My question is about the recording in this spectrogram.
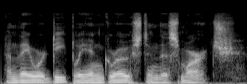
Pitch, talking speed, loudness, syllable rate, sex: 90 Hz, 195 wpm, -15 LUFS, 5.2 syllables/s, male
